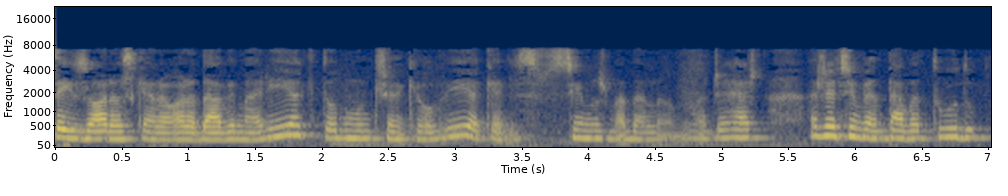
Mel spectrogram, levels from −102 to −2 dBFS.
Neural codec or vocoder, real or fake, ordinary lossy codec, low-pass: none; real; MP3, 32 kbps; 7.2 kHz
